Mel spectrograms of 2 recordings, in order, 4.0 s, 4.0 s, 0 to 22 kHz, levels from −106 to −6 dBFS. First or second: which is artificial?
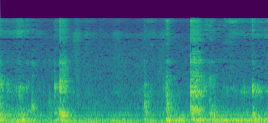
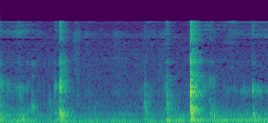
second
